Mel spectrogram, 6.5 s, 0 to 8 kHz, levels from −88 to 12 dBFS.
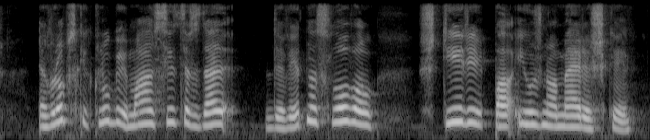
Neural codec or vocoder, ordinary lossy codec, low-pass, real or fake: codec, 16 kHz in and 24 kHz out, 2.2 kbps, FireRedTTS-2 codec; none; 7.2 kHz; fake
